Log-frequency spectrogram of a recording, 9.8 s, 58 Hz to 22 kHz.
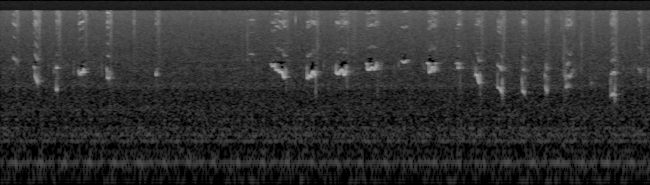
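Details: Pomeranian puppies, 12 days old, kept indoors with their father Haru as he babysits them; thin high squeaks and short whines come in irregular bursts, clustering mid-clip, over a steady low hum.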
